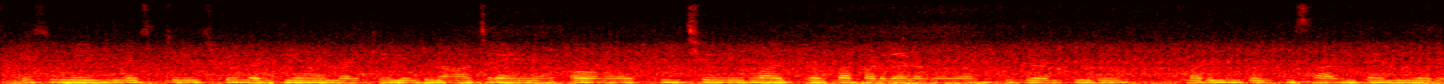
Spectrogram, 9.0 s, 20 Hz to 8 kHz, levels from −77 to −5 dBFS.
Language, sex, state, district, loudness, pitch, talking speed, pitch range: Hindi, female, Jharkhand, Jamtara, -29 LUFS, 205 Hz, 180 wpm, 195-210 Hz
